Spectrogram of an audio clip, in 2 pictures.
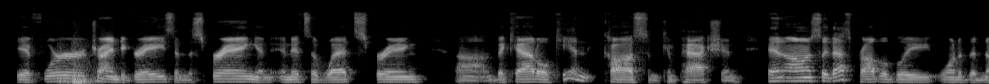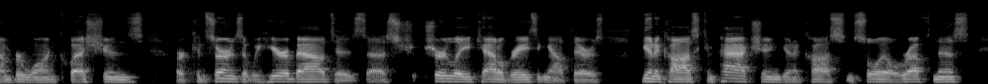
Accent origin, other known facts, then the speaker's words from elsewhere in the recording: Alexis, Illinois, United States; I grew up in Western Illinois, uh, a little town called Alexis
